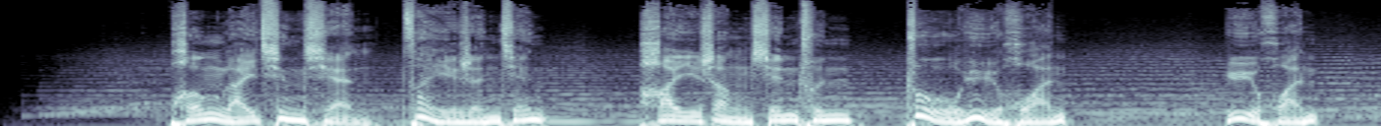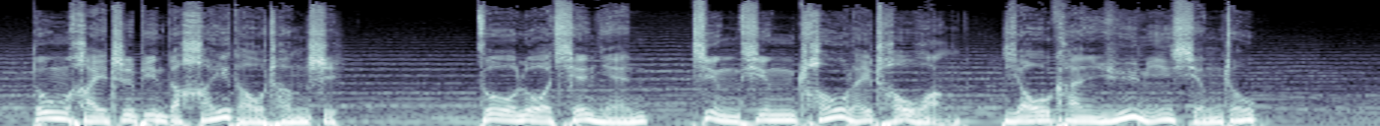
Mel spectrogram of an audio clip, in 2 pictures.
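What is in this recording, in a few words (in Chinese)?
国语 男声 宣传片-大气有感情 大气浑厚磁性 沉稳 娓娓道来; 解说-河南省广东商会解说词; 玉环市创建省级生态文明建设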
